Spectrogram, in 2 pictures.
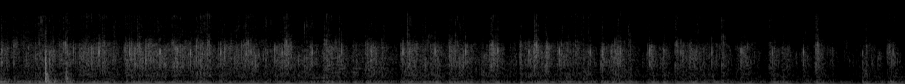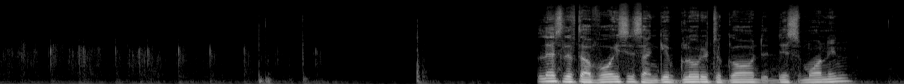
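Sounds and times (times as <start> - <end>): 
crowd applauding in a room: 0.0 - 11.1
speech: 14.5 - 17.6.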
